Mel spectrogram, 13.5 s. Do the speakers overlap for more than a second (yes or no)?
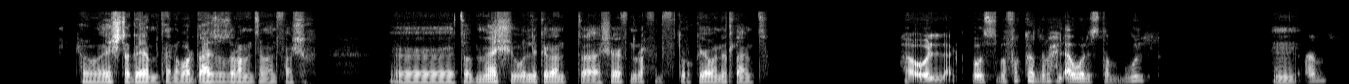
no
